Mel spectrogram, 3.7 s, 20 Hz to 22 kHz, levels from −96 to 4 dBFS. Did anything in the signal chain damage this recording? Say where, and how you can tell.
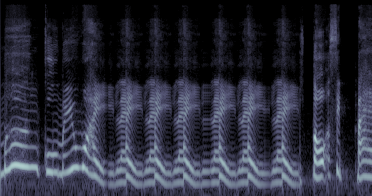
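Yes. Three brief holds occur at 1.03, 2.03 and 2.64 s. Each stretches the current speech sound for about 39, 68 and 53 ms with a slight buzz or dip, then resumes with nothing skipped. These are short stalls from a late packet at the network stage: the jitter buffer ran dry and the receiver padded the gap until the packet arrived.

From 1.26 to 2.99 s, a 288 ms fragment plays six times back to back, like a broken-record loop, and the speech that belonged in that stretch is gone. The likely cause is a stalled player, encoder or stream at the playback stage that kept resending its last buffered piece.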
